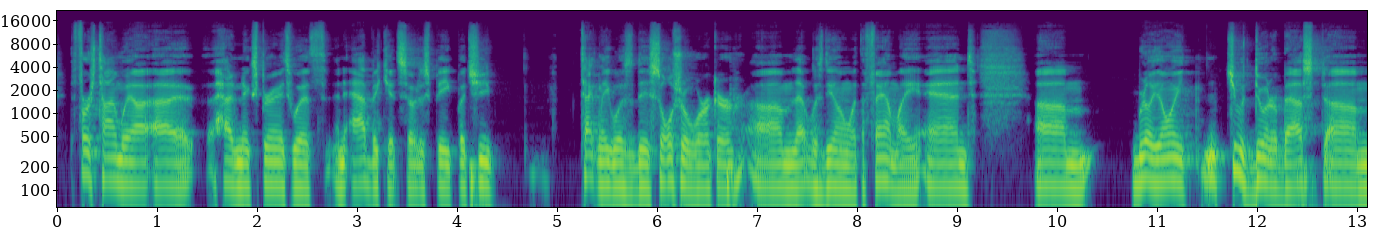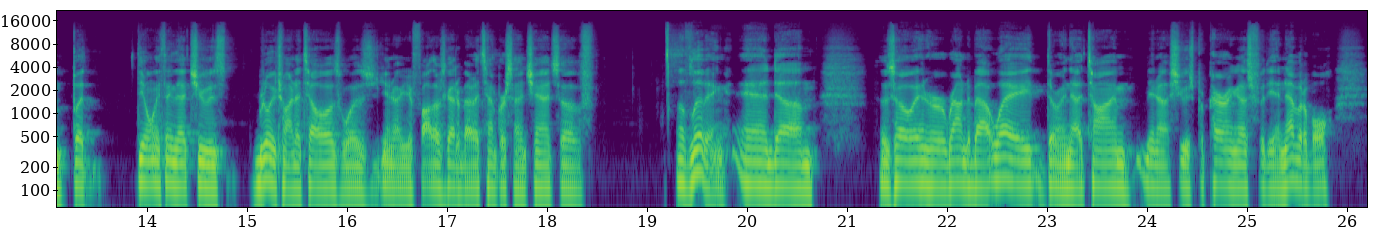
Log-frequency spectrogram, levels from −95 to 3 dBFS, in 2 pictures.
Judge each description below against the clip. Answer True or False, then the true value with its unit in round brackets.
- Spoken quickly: False (190 wpm)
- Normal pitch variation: False (1.9 semitones)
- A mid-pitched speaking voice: False (115 Hz)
